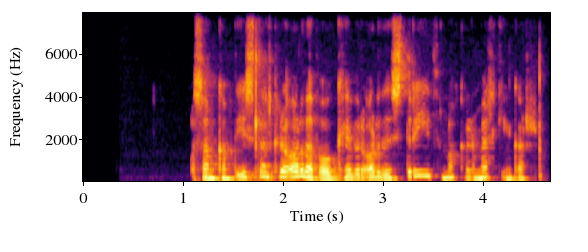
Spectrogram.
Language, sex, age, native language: Icelandic, female, 40-49, Icelandic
